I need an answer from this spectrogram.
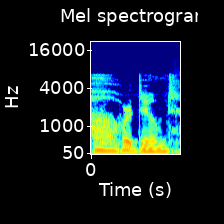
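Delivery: hushed half-whisper, as if to herself. Voicing a character who mutters as someone walks by: half-whispering to herself. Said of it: "whispers to herself".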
